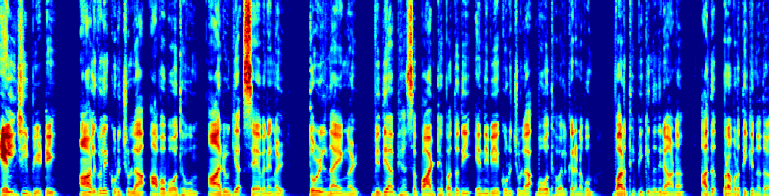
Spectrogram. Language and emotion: Malayalam, neutral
